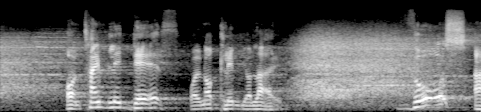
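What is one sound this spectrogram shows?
An elderly man preaches with passion through a microphone and loudspeakers.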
